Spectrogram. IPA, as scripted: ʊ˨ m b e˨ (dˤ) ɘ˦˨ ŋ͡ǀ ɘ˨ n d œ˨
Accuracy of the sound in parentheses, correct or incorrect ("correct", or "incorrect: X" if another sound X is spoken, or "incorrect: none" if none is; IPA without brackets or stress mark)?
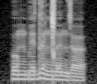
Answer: incorrect: d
